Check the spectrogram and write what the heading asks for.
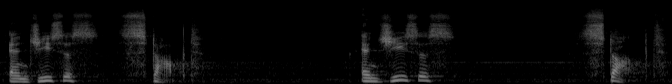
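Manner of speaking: soft, slow, with a weighty pause; hushed awe. Acted. Preacher dwelling on wonderful verse, hushed and deliberate.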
